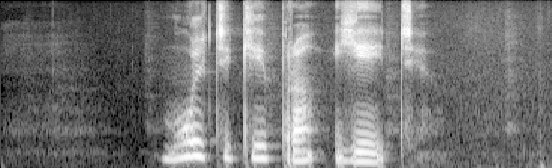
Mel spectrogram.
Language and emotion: Russian, neutral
